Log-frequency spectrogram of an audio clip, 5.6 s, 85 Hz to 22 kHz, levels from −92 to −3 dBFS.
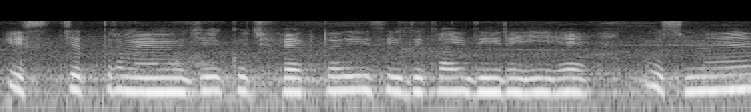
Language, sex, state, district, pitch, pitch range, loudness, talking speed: Hindi, male, Chhattisgarh, Raigarh, 240 Hz, 235-250 Hz, -16 LUFS, 125 wpm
